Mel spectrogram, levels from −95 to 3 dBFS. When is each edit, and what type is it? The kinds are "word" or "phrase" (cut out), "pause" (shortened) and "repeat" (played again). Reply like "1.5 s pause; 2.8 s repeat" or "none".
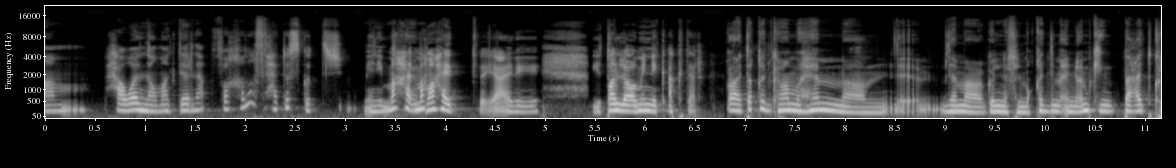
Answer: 2.2 s word; 3.8 s word; 5.4 s phrase; 7.3 s word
